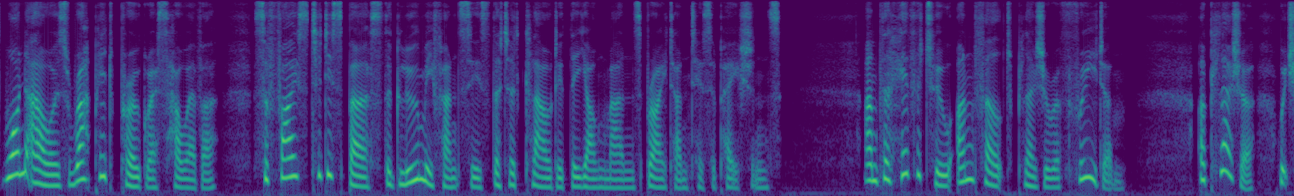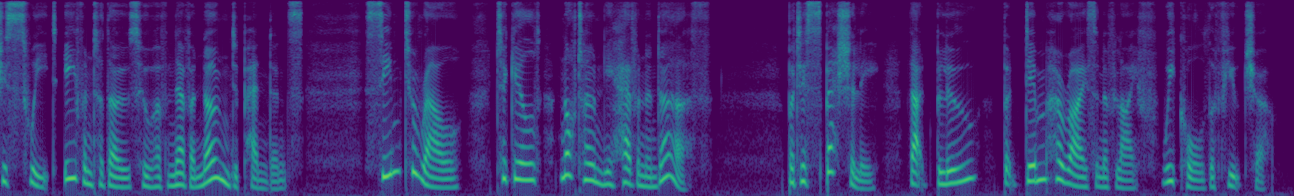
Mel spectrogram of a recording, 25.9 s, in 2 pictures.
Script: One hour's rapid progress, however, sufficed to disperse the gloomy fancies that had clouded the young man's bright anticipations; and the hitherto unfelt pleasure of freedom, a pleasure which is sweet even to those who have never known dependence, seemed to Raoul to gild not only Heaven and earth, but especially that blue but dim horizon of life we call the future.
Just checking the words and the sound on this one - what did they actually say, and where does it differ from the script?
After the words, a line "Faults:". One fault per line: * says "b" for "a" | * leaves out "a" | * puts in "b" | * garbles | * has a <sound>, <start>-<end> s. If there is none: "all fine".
One hour's rapid progress, however, sufficed to disperse the gloomy fancies that had clouded the young man's bright anticipations; and the hitherto unfelt pleasure of freedom, a pleasure which is sweet even to those who have never known dependence, seemed to Raoul to gild not only Heaven and earth, but especially that blue but dim horizon of life we call the future.
Faults:
all fine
